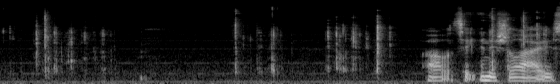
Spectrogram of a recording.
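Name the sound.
typing code on a computer keyboard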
